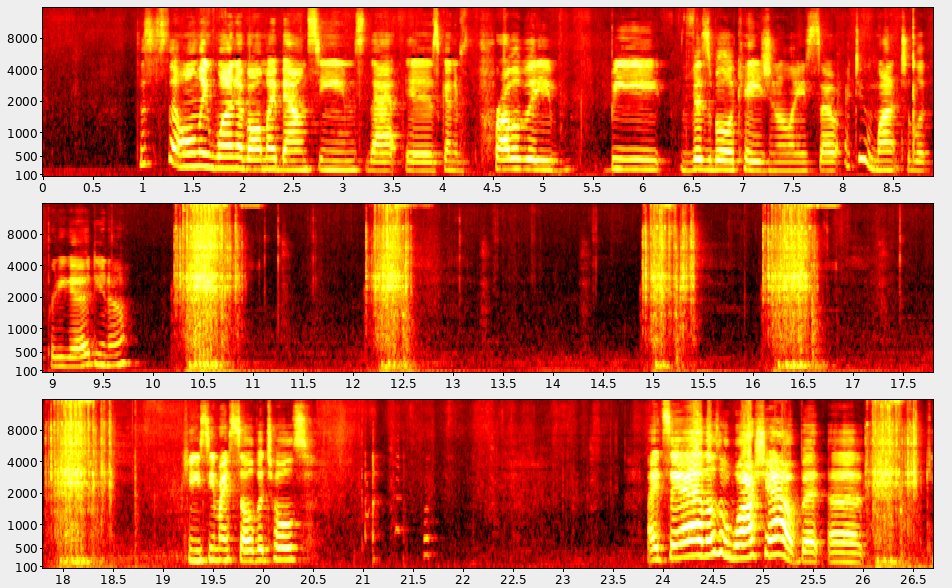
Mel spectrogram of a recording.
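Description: An older woman speaks calmly and clearly into a microphone.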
